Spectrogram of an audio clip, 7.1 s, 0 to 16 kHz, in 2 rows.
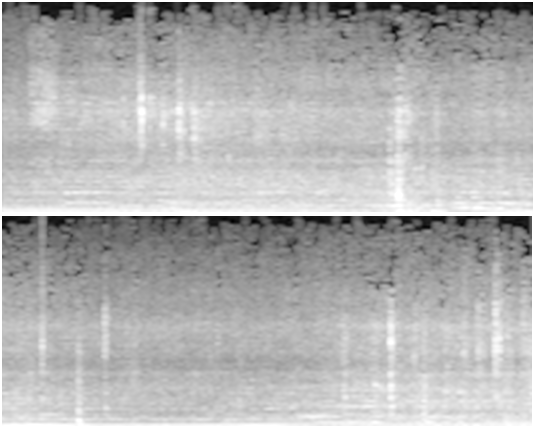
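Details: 1999 Bobcat 864 tracked skid steer traveling and loading after a rebuilt right-side drive motor replaced one that whined and barely moved: even diesel rumble with gentle pitch swings, no knocks or grinding; drive smooth and healthy.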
